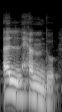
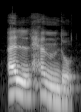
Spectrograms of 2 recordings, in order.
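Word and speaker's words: الحمد: Then we have the word Alhamdu. Alif here is a light letter. Arabs pronounce the alif in a light manner. And not a. So, Alhamdu.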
